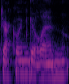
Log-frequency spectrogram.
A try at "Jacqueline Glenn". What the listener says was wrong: It seems like she put an extra syllable in Jacqueline Glenn somewhere. Jacqueline Glenn. Jacqueline. Jacqueline.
